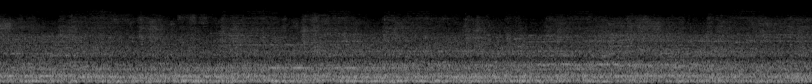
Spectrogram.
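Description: Steady, unbroken murmur of a large stadium crowd.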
